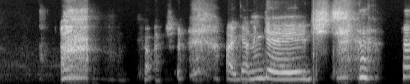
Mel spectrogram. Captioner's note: giggles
